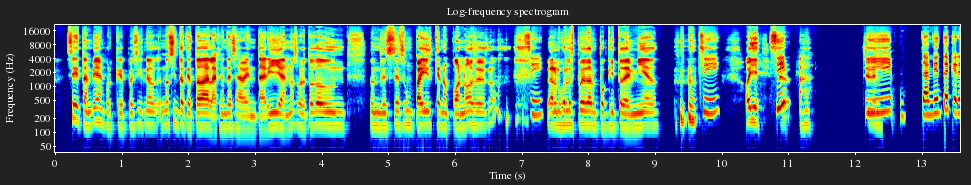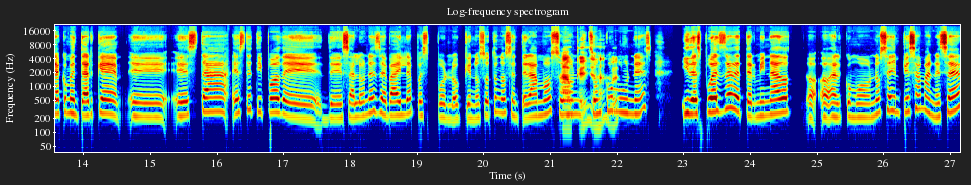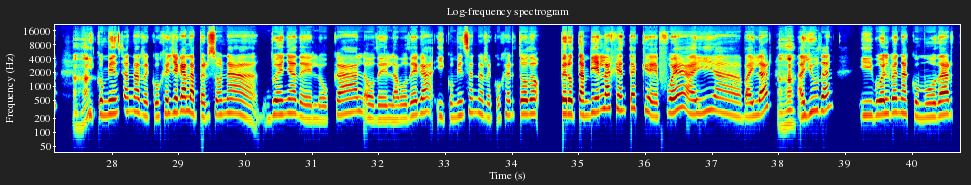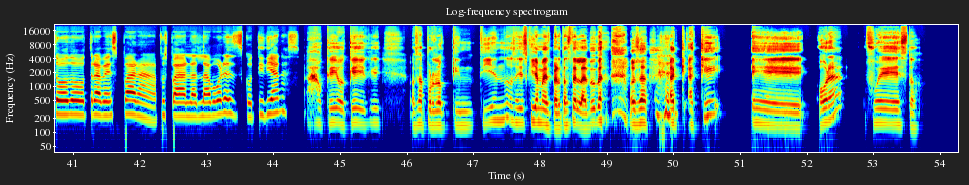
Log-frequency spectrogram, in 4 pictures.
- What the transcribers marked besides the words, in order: chuckle; chuckle; chuckle; laughing while speaking: "duda"
- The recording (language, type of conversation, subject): Spanish, podcast, ¿Alguna vez te han recomendado algo que solo conocen los locales?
